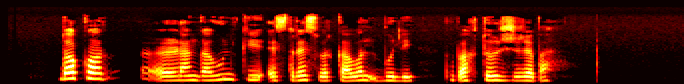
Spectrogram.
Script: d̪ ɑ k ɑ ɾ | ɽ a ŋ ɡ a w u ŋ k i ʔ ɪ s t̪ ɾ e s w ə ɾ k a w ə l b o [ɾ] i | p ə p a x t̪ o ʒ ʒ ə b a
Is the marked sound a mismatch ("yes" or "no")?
yes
